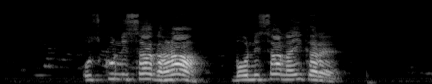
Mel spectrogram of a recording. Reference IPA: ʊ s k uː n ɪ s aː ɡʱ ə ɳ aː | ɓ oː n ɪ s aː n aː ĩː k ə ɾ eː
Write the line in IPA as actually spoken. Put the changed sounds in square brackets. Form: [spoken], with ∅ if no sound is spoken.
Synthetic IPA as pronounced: ʊ s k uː n ɪ s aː ɡʱ ə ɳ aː | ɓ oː n ɪ s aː n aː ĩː k ə ɾ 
